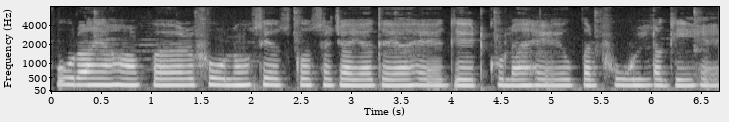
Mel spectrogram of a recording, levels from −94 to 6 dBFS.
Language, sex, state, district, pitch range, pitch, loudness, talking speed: Hindi, female, Bihar, Patna, 215-225 Hz, 220 Hz, -13 LUFS, 145 wpm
